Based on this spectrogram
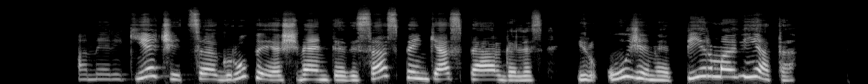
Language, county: Lithuanian, Vilnius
